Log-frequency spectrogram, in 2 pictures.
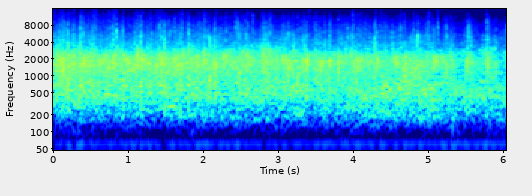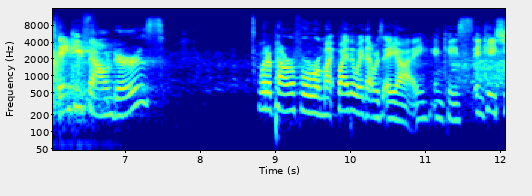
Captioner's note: applause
